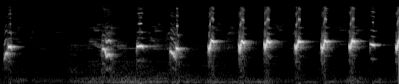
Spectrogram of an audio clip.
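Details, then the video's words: Lure song of a sooty-headed bulbul, for drawing other bulbuls into song: a few scattered chirps, then a brisk regular string of bright short notes. "SUARA trucukan gacor ROPEL PANJANG pancingan trucukan agar bunyi"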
